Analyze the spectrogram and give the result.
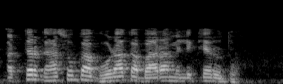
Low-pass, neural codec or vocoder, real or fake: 5.4 kHz; vocoder, 24 kHz, 100 mel bands, Vocos; fake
